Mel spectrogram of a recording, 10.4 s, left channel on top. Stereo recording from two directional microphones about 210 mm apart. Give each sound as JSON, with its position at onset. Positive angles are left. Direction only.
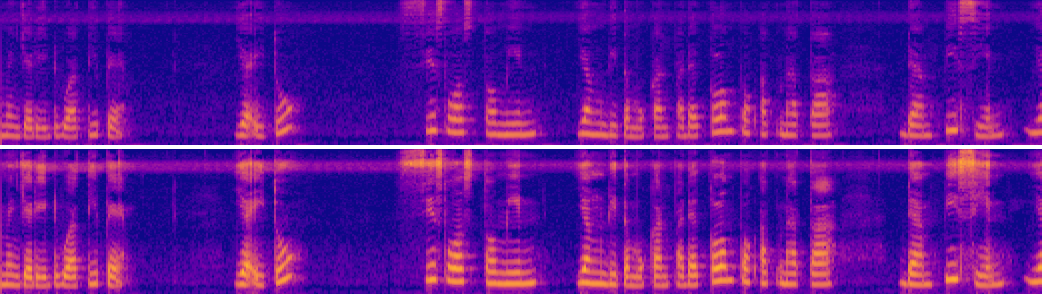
{"t": 0.0, "sound": "speech", "side_deg": -40}
{"t": 2.3, "sound": "speech", "side_deg": -40}
{"t": 4.2, "sound": "speech", "side_deg": -40}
